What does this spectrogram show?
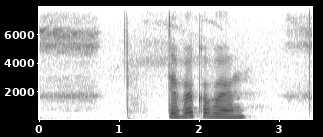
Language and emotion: Russian, neutral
